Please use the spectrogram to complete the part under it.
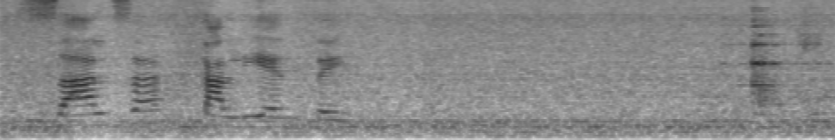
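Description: Liquid splashes as a ladle pours broth into a bowl.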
